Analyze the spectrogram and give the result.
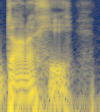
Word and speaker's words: Donnchaidh: The McFarlands, the McGregors, but also Clan Donnchaidh did. Now, I'm pronouncing it like this. There's a couple different ways to spell this that I've seen. I think the proper way is Donnchaidh.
